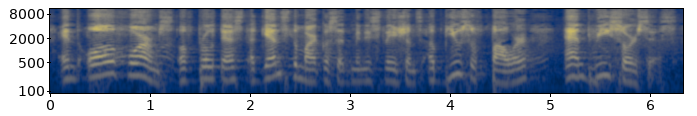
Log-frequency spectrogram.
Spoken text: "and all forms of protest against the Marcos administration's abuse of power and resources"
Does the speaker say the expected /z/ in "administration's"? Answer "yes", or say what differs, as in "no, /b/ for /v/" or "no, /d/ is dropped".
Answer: no, /s/ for /z/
